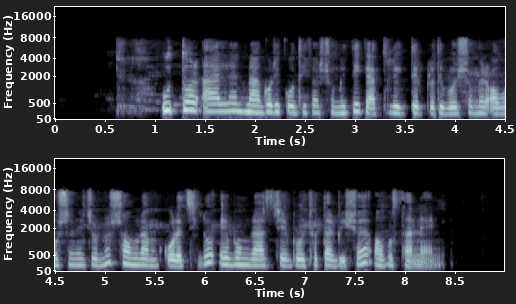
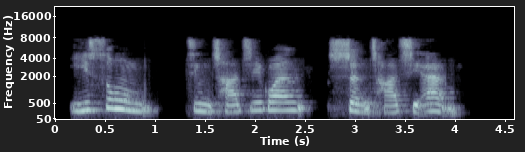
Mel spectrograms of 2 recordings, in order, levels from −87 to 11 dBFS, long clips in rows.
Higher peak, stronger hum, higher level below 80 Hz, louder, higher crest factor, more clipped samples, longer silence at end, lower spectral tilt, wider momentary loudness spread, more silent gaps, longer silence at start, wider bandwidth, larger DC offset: about the same, -2 dBFS vs -2 dBFS; neither; first, -58 dBFS vs -66 dBFS; about the same, -17 LUFS vs -18 LUFS; about the same, 16 dB vs 18 dB; neither; about the same, 0.65 s vs 0.55 s; first, -4.5 dB/octave vs -1.5 dB/octave; second, 7 LU vs 11 LU; second, none vs 1.15-1.29 s; first, 0.6 s vs 0.15 s; about the same, 8.4 kHz vs 8.2 kHz; neither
